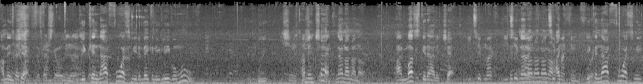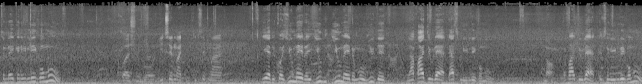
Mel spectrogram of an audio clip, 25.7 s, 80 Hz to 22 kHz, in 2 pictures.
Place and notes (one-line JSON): {"title": "Washington Square, New York - Chess players in Washington Square, New York", "date": "2010-09-09 11:12:00", "description": "Chess players in Washington Square, New York. Joueurs d'échec à Washington Square.", "latitude": "40.73", "longitude": "-74.00", "altitude": "6", "timezone": "America/New_York"}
